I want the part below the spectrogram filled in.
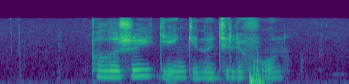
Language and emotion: Russian, sad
